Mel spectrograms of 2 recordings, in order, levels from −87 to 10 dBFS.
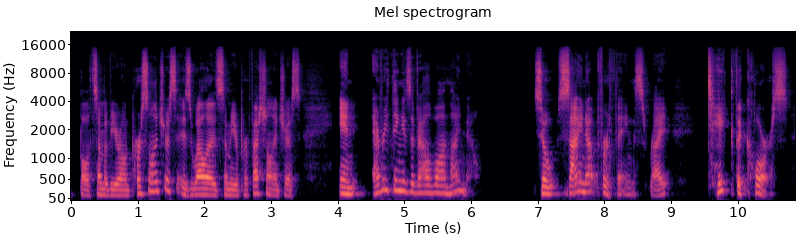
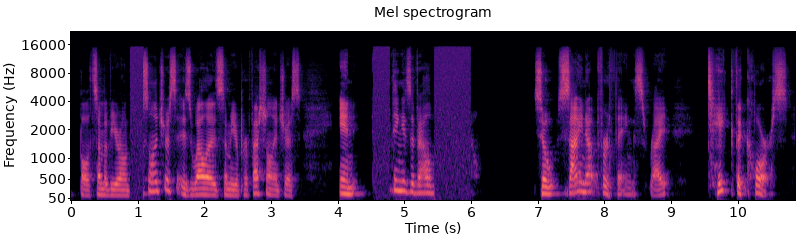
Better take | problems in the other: first | audio cutting out; filled with static; at 1 s, at 4.5 s and at 5.5 s for 0.5 s

